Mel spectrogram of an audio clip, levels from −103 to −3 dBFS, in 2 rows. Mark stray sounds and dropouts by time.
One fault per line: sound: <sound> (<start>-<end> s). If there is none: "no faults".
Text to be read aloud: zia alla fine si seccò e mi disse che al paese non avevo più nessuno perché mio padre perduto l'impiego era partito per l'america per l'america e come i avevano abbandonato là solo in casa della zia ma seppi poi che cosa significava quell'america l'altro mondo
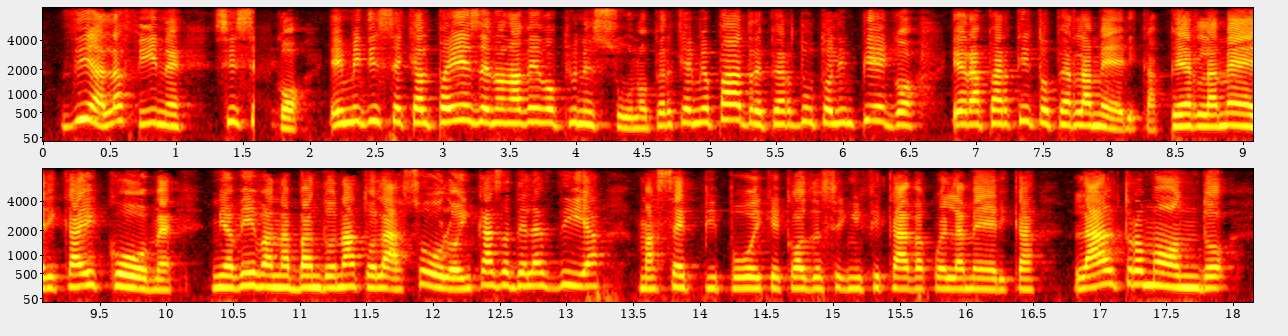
sound: dropout (1.6-1.7 s)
